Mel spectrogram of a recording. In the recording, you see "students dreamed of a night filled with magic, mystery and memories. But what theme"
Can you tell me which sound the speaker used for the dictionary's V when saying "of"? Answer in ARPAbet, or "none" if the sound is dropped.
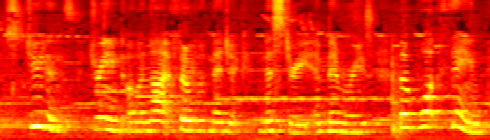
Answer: V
